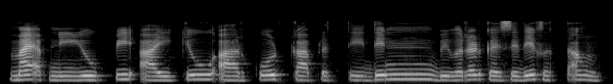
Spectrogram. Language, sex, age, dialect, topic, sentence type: Hindi, female, 18-24, Awadhi Bundeli, banking, question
